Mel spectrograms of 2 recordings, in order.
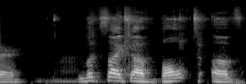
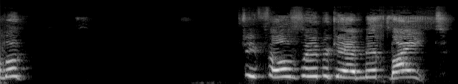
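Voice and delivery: ordinary delivery

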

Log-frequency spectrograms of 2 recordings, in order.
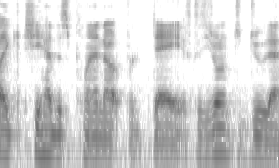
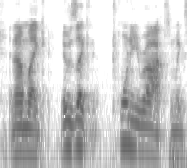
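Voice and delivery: ordinary delivery

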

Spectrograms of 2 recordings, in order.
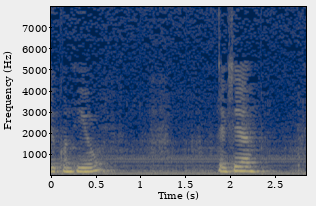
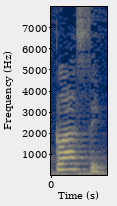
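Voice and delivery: CLAS in "Classic" punched higher; stressed first syllable; 6 semitones higher than usual. Shown as a demonstration. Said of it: "nó to hơn những âm còn lại". (nhấn mạnh âm một của "Classic")

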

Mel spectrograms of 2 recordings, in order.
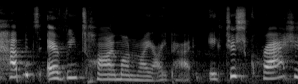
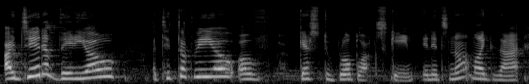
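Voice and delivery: ordinary talk, nothing marked

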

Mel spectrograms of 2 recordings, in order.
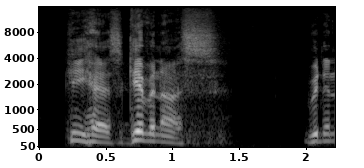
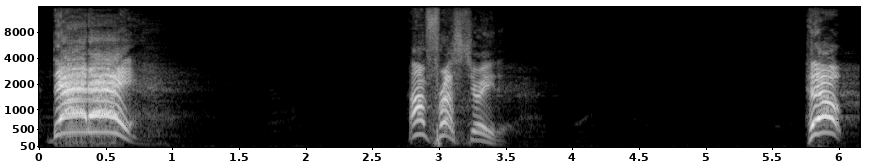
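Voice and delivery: loud, high plea to daddy; desperate cry for help; 11 semitones higher, 18 dB louder, slower than usual. Pretend. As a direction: call out to Daddy like a child in need. Acting a child crying to God.

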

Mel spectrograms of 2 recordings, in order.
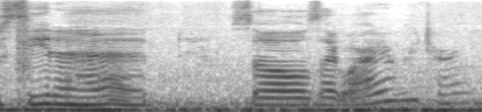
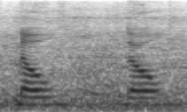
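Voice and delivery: normal talking voice

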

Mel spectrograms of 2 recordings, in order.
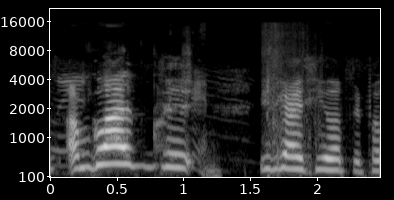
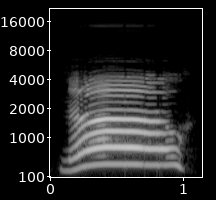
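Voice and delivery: loud, high cry of "no"; dismayed shout; 5 semitones higher, 13 dB louder than usual. Real, not acted. Pokemon is hit in battle.

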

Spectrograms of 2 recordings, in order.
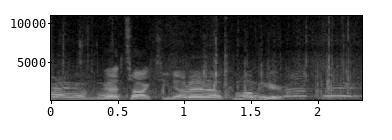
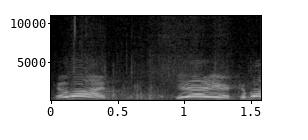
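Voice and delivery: shouting; 6 semitones higher, 4 dB louder than usual. Acted. Calling people down.

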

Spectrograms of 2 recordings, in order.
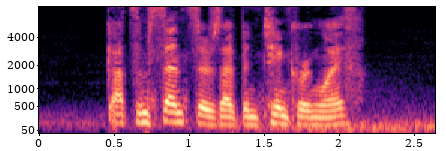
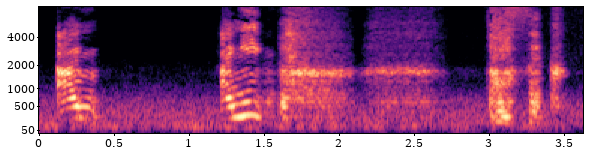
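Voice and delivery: choked-up and faltering; 8 semitones higher than usual. Acted. Overwhelmed, sighing, breaking off.

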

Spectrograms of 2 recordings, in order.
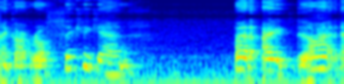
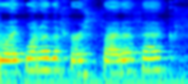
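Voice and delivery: ordinary talk

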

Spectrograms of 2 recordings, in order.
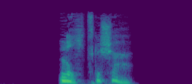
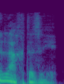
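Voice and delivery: usual speaking voice

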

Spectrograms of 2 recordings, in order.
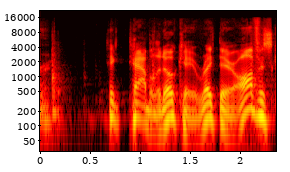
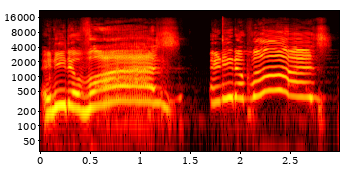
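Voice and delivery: frantic shout; 11 semitones higher, slower than usual. Real, not acted. Frantic search for a vase.

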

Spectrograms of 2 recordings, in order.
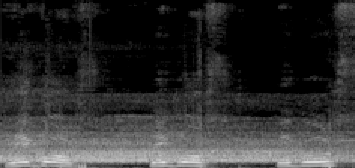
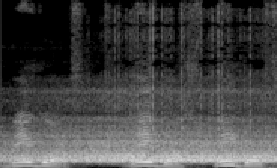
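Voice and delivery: normal talking voice

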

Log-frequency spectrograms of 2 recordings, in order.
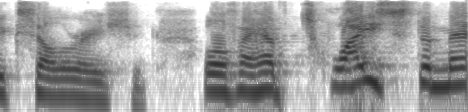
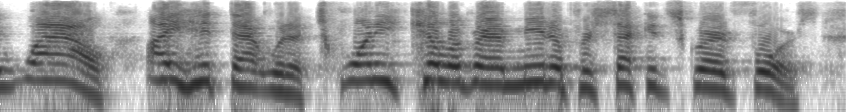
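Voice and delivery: excited boast; 6 semitones higher, 4 dB louder than usual. Retold or imitated. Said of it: "now I could say".

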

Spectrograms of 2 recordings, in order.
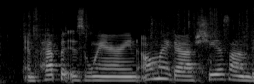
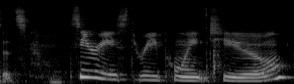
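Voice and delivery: usual speaking voice

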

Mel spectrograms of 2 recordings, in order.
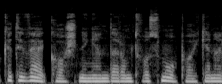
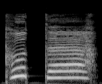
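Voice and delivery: high, loud, sustained call; 13 semitones higher, 11 dB louder than usual. A narrator's reading. Steffi searching for Putte, calling out. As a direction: call a lost dog from far away. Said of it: "ropar hon".

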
